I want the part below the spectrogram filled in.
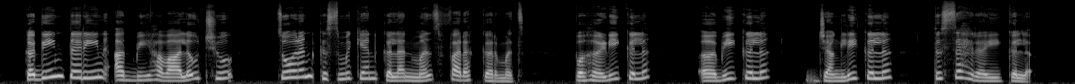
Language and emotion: Kashmiri, neutral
